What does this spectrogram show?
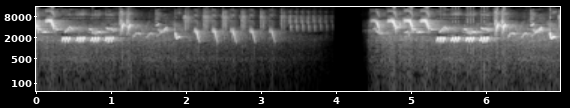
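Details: Nightingale singing on a tight, fast master track meant for tutoring magpie-robins: repeated low chirps and sharp high notes, then a fading rattle of downward strokes, a brief silent break, and the varied phrases return.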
